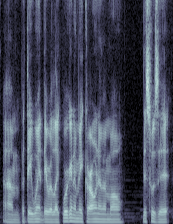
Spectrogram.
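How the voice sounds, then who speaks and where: A man hosting a casual gaming livestream, chatting informally, thinking aloud in a halting way and repeating phrases. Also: deep voice, fairly even intonation, a little mellow, clear, resonant tone, no echo, soft background music. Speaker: streamer, host of a gaming lore stream. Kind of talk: casual livestream chat, reading posts aloud.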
